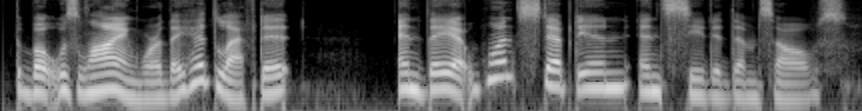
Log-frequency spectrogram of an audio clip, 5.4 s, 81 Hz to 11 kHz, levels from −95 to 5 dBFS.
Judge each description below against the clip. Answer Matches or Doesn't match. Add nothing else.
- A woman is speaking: Matches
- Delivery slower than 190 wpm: Doesn't match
